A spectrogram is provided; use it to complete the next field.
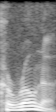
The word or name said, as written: corona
